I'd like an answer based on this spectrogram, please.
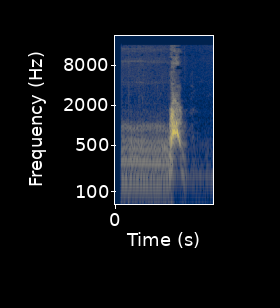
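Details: Boston Terrier confronting goats it dislikes: a steady low rumbling growl lasts most of a second, then breaks into one sharp, loud bark that fades quickly into quiet.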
